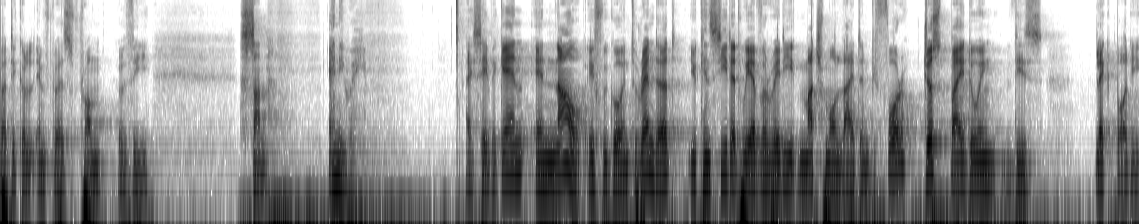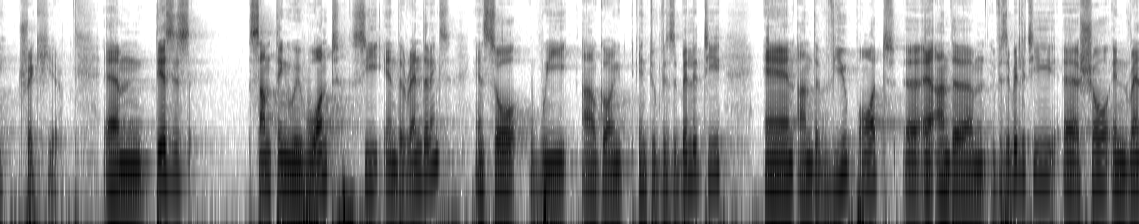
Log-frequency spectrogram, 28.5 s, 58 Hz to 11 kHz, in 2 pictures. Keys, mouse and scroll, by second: 5.1 ctrl+s, 5.1-5.8 shift+scroll down 2, 6.0 shift+middle click, 6.8 z, 15.7 click, 23.3 scroll down 1, 26.5 scroll down 2, 28.3 click.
